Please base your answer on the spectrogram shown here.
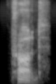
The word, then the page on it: prod: British English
